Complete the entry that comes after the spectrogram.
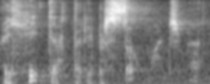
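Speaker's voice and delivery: a hissed, bitter confession; hateful whisper. Real, not acted. Vlogger whispering his hatred of Jack the Ripper, hateful whisper.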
